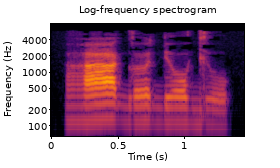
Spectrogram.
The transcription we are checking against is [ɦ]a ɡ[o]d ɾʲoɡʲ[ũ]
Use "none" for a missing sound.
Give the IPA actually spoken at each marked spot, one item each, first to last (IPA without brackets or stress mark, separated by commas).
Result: ɦ, ɵ, u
